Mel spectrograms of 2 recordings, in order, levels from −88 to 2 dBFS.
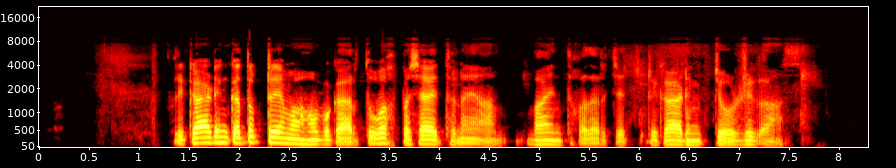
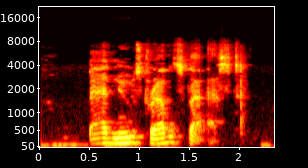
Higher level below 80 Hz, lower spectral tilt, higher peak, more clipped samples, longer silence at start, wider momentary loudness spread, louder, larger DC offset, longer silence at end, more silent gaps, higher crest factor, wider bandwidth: second, -52 dBFS vs -46 dBFS; first, -7 dB/octave vs -4.5 dB/octave; about the same, 0 dBFS vs 0 dBFS; neither; first, 1.35 s vs 0.05 s; about the same, 13 LU vs 12 LU; about the same, -16 LUFS vs -16 LUFS; neither; first, 0.6 s vs 0.05 s; neither; about the same, 18 dB vs 16 dB; about the same, 9 kHz vs 8.4 kHz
